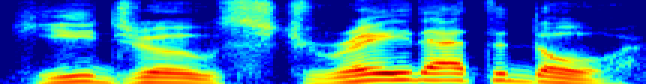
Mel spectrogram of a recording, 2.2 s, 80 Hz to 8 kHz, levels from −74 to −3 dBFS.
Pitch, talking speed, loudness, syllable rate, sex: 135 Hz, 165 wpm, -16 LUFS, 3.4 syllables/s, male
